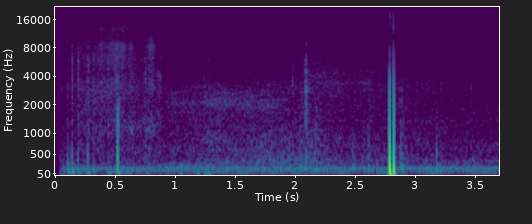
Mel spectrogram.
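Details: Hiccups in a cat named Mimzy: a faint soft catch, then one sharp, abrupt burst of sound in a quiet room.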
